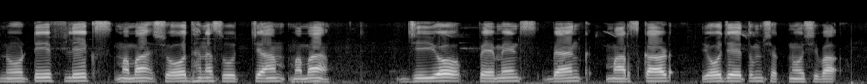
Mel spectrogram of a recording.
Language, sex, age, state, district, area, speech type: Sanskrit, male, 18-30, Karnataka, Bagalkot, rural, read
